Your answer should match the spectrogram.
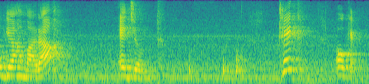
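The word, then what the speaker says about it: adjunct: ठीक, एडजंक्ट नहीं होगा वो, एडजंक्ट, क्योंकि ए और जे के बीच वाला जो डी होता है वो क्या होता है, साइलेंट होता है।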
